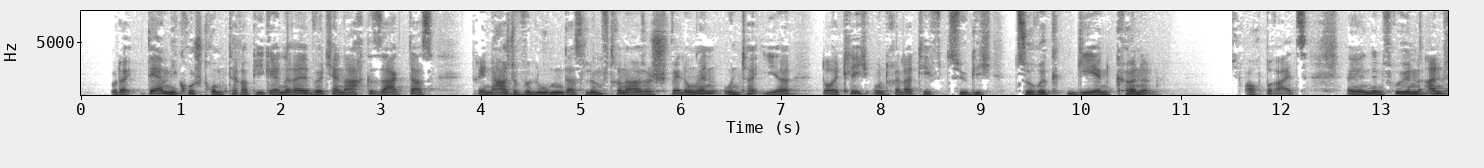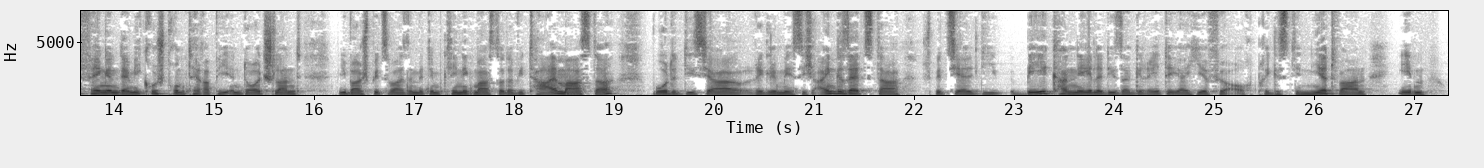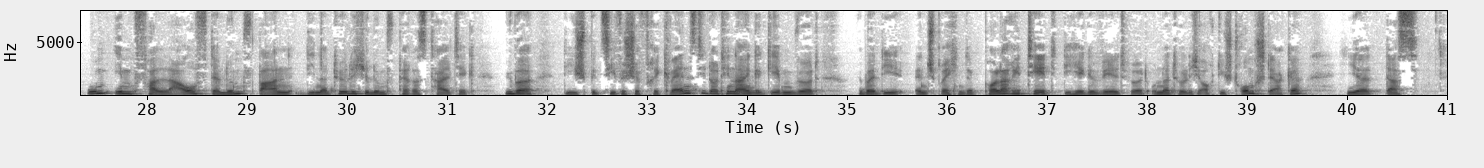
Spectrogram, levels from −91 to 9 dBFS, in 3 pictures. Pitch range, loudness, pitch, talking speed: 125-145 Hz, -19 LUFS, 135 Hz, 125 wpm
